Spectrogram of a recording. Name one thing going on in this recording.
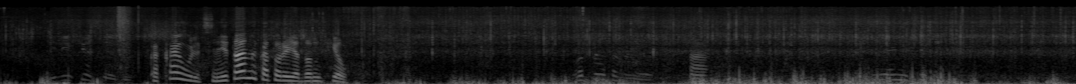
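Bicycle tyres crunch and rumble over packed snow.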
